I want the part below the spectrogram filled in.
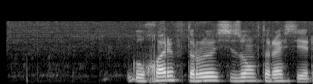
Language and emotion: Russian, neutral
